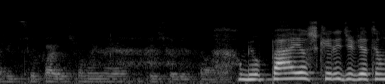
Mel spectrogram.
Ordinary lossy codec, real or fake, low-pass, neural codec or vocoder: none; real; none; none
